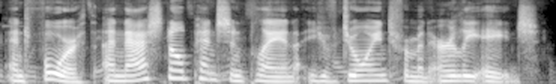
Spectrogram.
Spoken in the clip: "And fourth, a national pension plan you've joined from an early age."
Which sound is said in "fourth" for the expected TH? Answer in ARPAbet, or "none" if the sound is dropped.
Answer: TH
